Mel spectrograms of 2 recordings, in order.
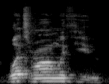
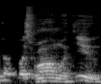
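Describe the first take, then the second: First: It is said in a neutral tone. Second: It is said in an accusatory tone.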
